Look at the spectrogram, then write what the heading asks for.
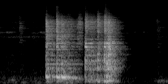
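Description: Glass canning jars set down into a canner for apple butter, giving two close, bright clinking knocks in quick succession, then quiet.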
